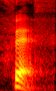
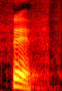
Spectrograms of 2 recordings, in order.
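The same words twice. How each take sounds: First: The F sound is dropped before the TH. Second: The F sound is clearly pronounced before the TH. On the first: "Some people might even drop the F and pronounce it as fifth" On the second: "you stick the tongue out while pronouncing the F"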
